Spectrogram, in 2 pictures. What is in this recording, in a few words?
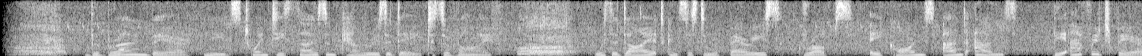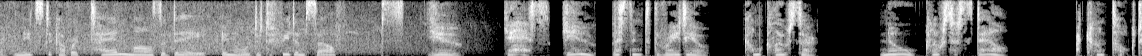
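British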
